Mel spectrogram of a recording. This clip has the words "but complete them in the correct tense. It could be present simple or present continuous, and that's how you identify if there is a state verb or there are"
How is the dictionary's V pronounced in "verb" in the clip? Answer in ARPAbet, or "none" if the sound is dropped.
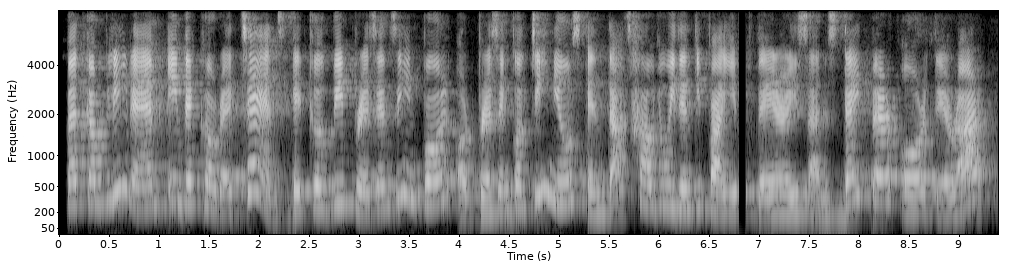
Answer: P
